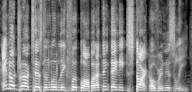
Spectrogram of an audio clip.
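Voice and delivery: normal talking voice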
